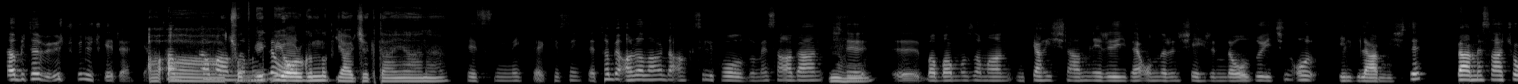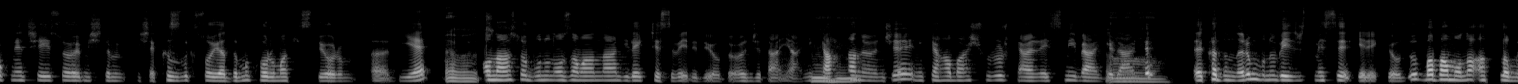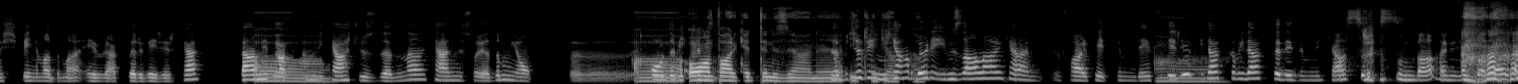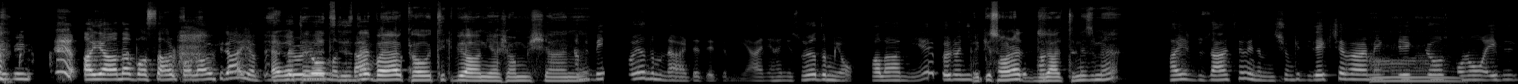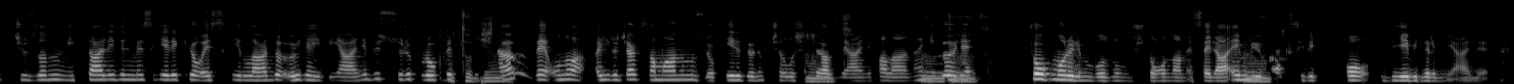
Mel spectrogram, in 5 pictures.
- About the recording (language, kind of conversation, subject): Turkish, podcast, Evlilik kararını nasıl verdiniz, süreci anlatır mısınız?
- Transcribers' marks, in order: other background noise; drawn out: "A!"; drawn out: "A!"; laughing while speaking: "sırasında"; chuckle; drawn out: "A!"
